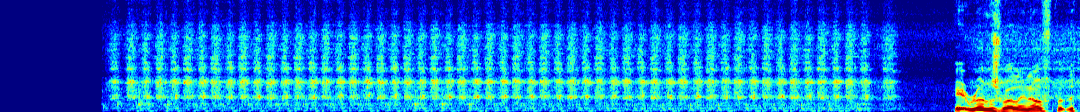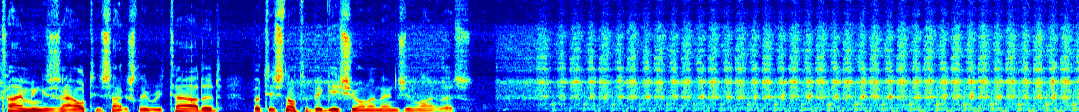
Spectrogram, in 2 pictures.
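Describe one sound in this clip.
A small steam engine runs with a fast, steady chuffing.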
